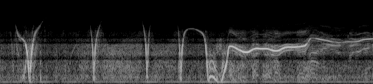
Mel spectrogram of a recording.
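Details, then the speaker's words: 1939 Emerson radio being restored, playing AM: music with swooping, theremin-like warbles sliding up and down over a low steady hum; distorted audio, bad AVC capacitor suspected, not confirmed. "that sounds like a bad avc capacitor to me check this noise out oh okay this is probably it"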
